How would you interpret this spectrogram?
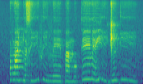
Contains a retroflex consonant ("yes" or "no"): no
